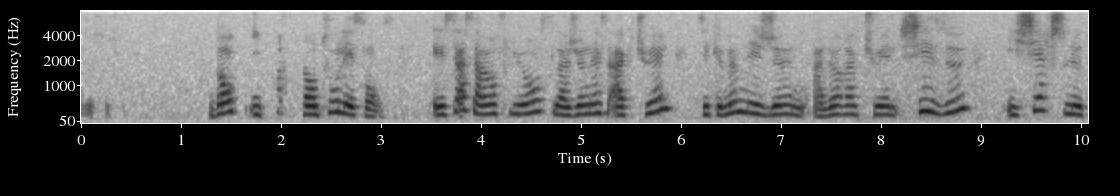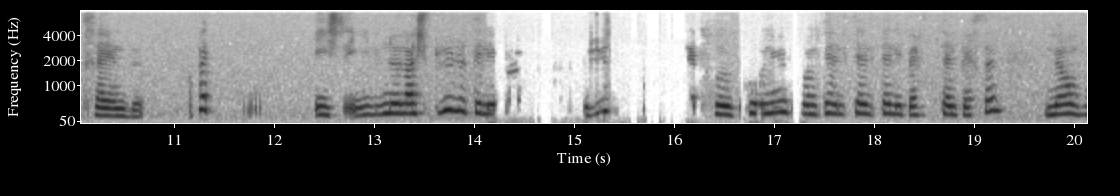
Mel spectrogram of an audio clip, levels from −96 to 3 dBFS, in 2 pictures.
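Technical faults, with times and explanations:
14.14–14.20 s and 16.61–16.67 s, other side's voice leaking through: the echo canceller likely left residual loudspeaker echo, heard as brief faint scraps, about 35 dB and 20 dB below the talker.
14.15–14.57 s, 15.05–15.29 s, 15.59–15.89 s, 16.07–16.39 s and 16.66–17.49 s, speech suppressed in double talk: the canceller likely mistook overlapping talk for echo, ducking the talker by roughly 20 to 40 dB in choppy dips.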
